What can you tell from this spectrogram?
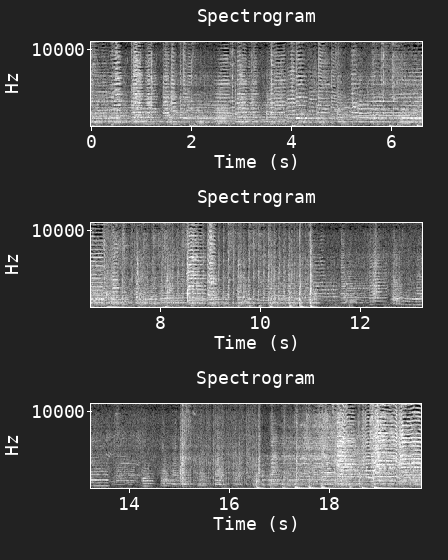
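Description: Drum and bugle corps playing live: the brass line sustaining chords over drums and mallet percussion. The band drops to a softer passage about two-thirds of the way through, then heavy low drum hits come back in near the end.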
